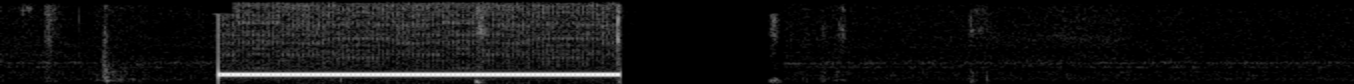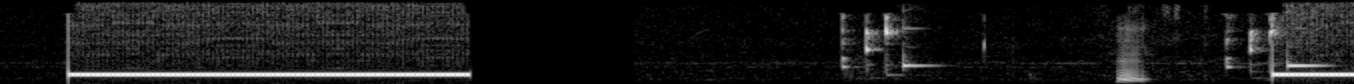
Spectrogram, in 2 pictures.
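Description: A telephone ringback tone from an outgoing phone call sounds in two long steady beeps, each about two seconds, separated by a pause with faint line hiss, followed by scattered clicks and rustles.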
